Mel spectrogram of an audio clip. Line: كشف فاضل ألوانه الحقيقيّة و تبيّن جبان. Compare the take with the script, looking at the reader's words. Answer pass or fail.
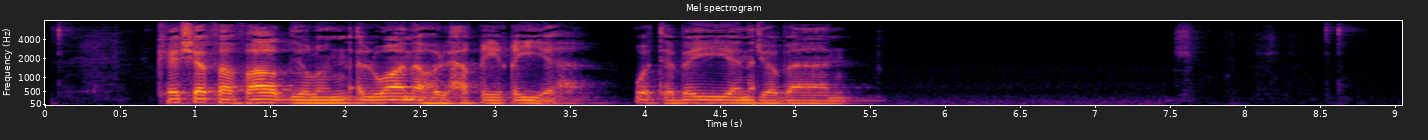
pass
